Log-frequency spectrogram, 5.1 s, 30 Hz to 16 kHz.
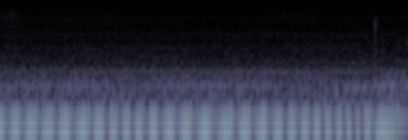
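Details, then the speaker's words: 1998 Ponsse S10 forwarder with Kesla loader, after adjusting the extension boom controls: steady even diesel drone, constant low hum, no knocks or surges; loader moves firmly and precisely, normal hydraulic loader operation. "Siis mun mielestä on hyvä kuorma niinku liikkeelle. On tosi hyvä ja aika jämpti."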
